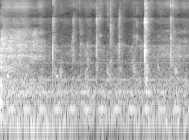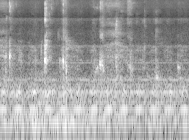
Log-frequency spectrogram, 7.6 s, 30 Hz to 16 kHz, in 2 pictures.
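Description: Close-miked chewing of a soft breakfast sandwich: wet mouth smacks and clicks, the loudest about 3 s in and again near 5 s, after a brief rush of noise at the very start. A steady low hum runs underneath.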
